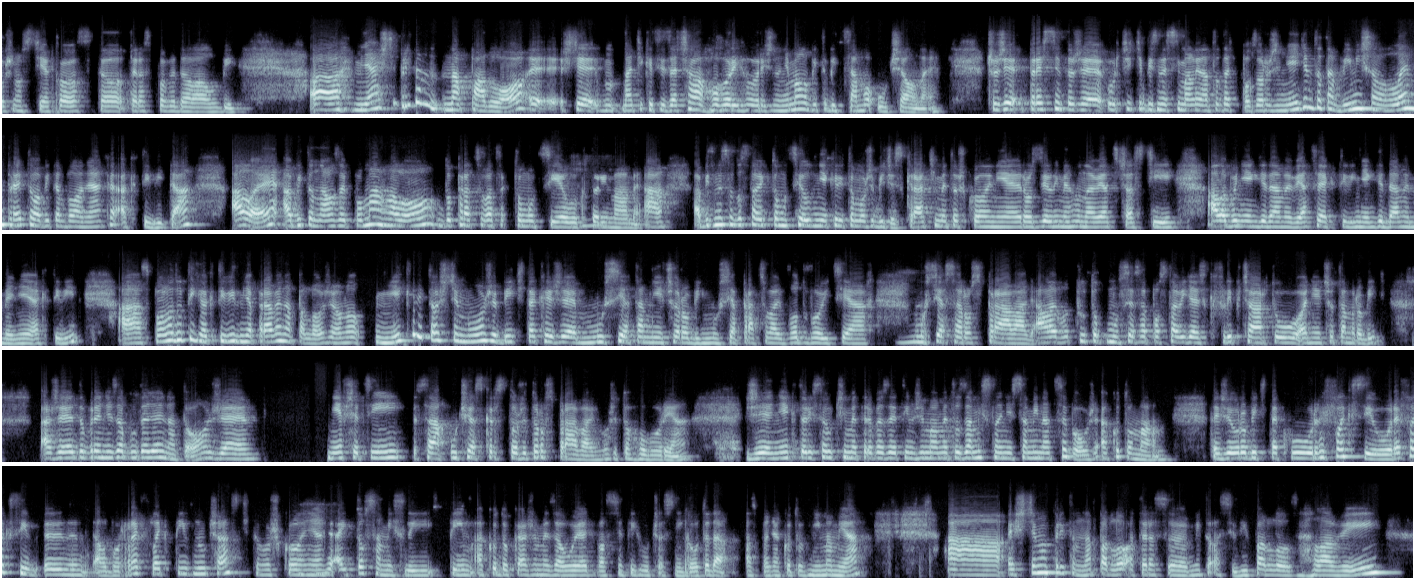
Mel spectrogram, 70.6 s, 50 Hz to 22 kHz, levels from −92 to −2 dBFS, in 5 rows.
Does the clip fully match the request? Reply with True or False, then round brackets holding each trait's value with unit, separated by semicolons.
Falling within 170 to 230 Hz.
True (190 Hz)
